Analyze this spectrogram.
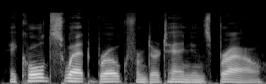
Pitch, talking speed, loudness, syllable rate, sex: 120 Hz, 160 wpm, -18 LUFS, 4.1 syllables/s, male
